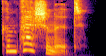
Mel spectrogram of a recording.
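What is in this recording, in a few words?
"compassionate", British English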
